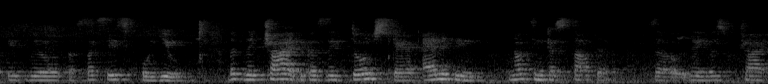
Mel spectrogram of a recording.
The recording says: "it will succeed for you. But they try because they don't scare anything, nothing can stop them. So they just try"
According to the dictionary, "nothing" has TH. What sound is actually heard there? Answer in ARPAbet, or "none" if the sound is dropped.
T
